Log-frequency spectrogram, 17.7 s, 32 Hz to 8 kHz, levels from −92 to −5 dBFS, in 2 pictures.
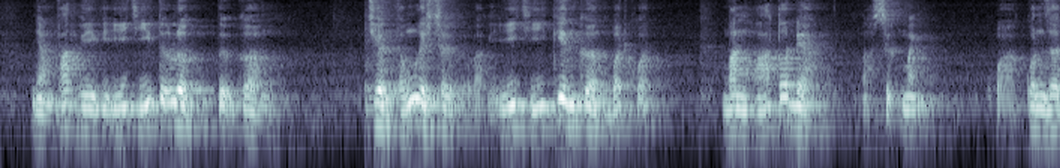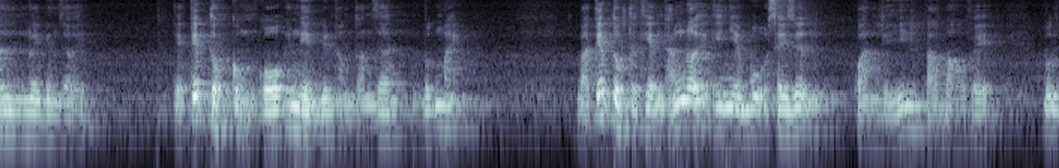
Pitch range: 105-140 Hz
